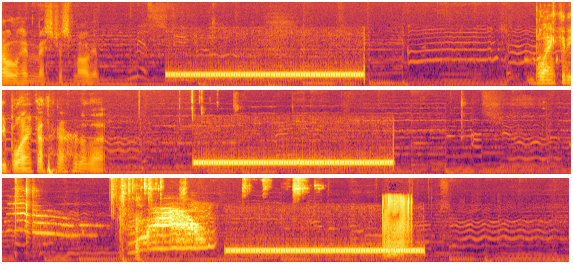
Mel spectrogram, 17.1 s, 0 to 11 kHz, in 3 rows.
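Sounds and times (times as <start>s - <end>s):
speech: 0.0s - 1.2s, 5.3s - 6.8s
telephone line dial tone: 1.6s - 3.7s, 7.6s - 9.6s, 13.6s - 15.7s.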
